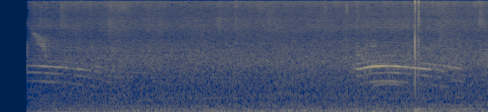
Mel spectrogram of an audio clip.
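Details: A kitten left alone after jumping out of its hut, meowing loudly: two drawn-out, slightly wavering meows, one near the start and another near the end, over a steady low rumbling background.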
